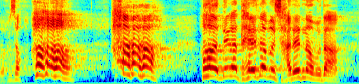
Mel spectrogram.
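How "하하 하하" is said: imitated classroom laughter; mock "ha ha" of amused classmates; classmates laughing. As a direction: act out the kids' laughter. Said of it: "애들이 막 웃더라고".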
